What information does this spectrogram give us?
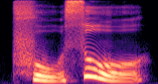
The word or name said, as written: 朴素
